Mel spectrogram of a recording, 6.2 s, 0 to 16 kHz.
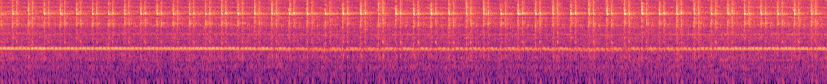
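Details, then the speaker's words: Volkswagen under 1000 miles after its build; rough idle with rapid ticking chatter and a steady high whistle that comes and goes with throttle, first thought a bearing; intake manifold vacuum leak, manifold rocking on a stripped stud. "But I'm going to start it up, and you can hear the noise. Hear how it comes and goes with the throttle?"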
